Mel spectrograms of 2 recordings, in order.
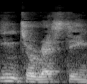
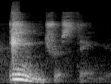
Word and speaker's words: interesting: And this is one of those words that I keep telling my students, no, it's not interesting or something like that. It's interesting. Interesting, right? So that's the way we pronounce it.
